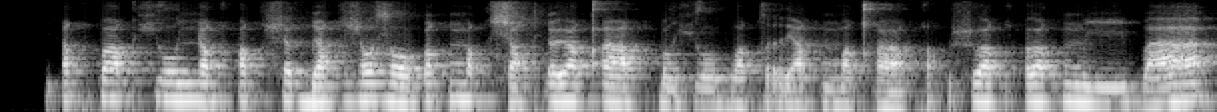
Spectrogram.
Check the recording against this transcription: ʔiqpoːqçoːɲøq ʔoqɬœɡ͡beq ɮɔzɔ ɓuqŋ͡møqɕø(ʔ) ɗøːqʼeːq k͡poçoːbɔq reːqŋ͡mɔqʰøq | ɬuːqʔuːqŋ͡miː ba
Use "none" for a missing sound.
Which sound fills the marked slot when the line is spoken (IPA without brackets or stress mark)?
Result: q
